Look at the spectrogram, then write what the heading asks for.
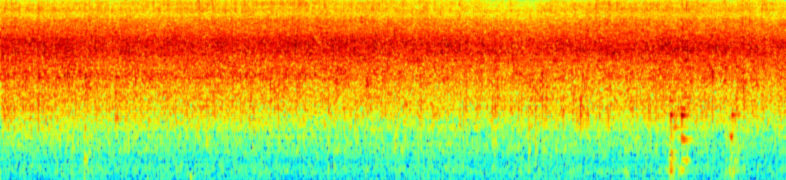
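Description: Chicken thighs, shallots and lemon slices frying in oil in a cast-iron pan: a steady sizzle, with a few faint clicks of metal tongs in the pan, mostly near the end.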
